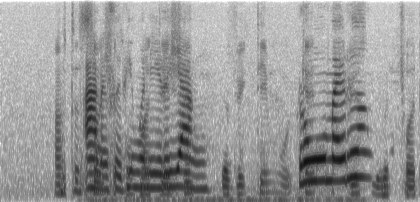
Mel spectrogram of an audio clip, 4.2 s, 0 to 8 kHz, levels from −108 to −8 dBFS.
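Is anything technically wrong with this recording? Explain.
Yes. Two faults are audible in this speech clip.

Speech suppressed in double talk occurs at 1.23 to 1.43 s, 2.19 to 2.29 s and 3.36 to 3.95 s. The level dips by about 10 dB, for roughly a tenth of a second in the first two spots and close to half a second in the last. This is likely the echo canceller treating simultaneous far-end speech as echo and attenuating the near-end talker along with it, so the voice sags and thins in those stretches.

An echo leak appears at 3.91 to 3.95 s as a brief, very faint delayed copy of the voice, about 35 dB below the direct speech and trailing it by 335 ms. Residual loudspeaker pickup that the canceller failed to remove is the cause, sent back down the line. The leak overlaps the tail of the last suppression, which fits a canceller struggling during double talk. The band-limited character, with nothing above 8 kHz, matches a wideband call codec.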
